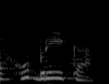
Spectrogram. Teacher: Então, ela não é uma palavra proparoxítona. Ela é uma palavra paroxítona. Então, a pronúncia correta dela é rubrica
